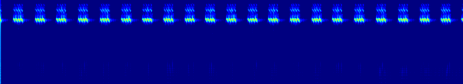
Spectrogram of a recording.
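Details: Close, clean cricket chirps from a good audio recorder: each chirp a short high buzzy pulse, repeating about four times per second in a steady rhythm. Nothing else is audible.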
